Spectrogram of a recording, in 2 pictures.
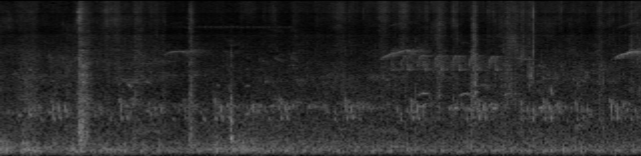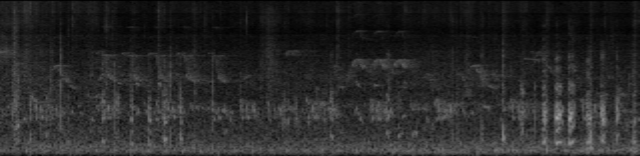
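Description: Domestic chickens clucking, with a few short knocks and scrapes of a hoe digging into soil; the sounds get busier and loudest near the end.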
